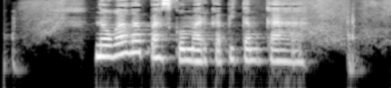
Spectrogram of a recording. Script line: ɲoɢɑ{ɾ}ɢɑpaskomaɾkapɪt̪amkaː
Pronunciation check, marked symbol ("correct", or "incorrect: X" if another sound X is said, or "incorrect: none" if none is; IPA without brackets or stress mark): incorrect: none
